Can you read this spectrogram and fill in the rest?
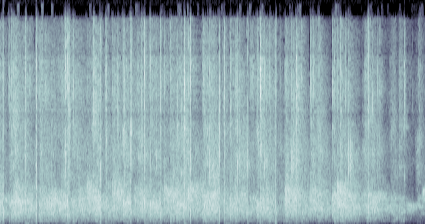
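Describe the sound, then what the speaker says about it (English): Loud, sustained applause fills a council of commissioners meeting in Butte-Silver Bow, with many pairs of hands clapping steadily from start to finish and no talking over it. "So I would ask for a round of applause for those folks."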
